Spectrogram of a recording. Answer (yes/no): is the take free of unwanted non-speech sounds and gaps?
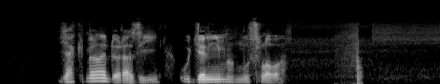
no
